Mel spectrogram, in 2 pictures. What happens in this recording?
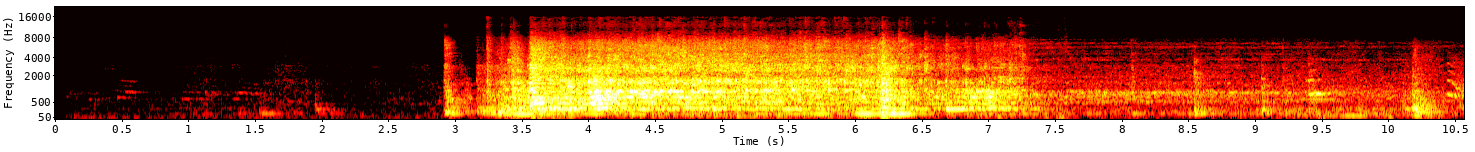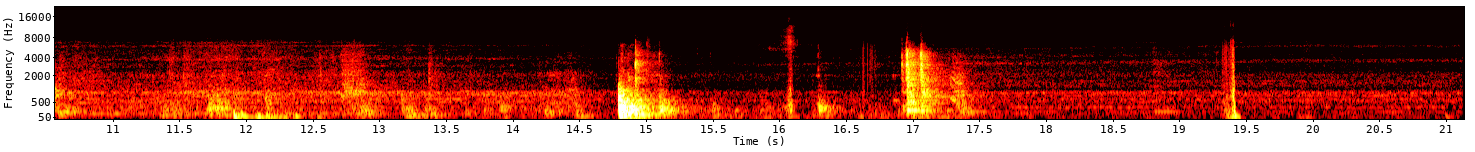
I entered the bathroom and recorded myself flushing the toilet. Immediately after the flush finished, I walked out and closed the bathroom door.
